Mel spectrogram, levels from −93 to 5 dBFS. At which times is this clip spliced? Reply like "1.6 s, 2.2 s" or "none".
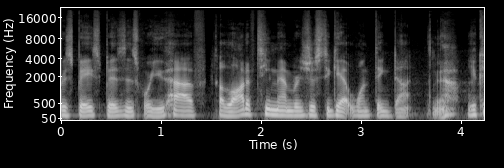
1.4 s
